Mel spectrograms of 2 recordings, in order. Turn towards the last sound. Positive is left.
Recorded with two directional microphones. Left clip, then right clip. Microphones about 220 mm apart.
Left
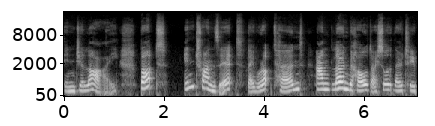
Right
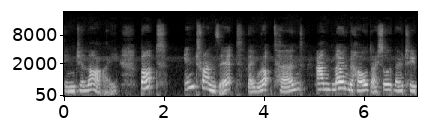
turn(degrees=45)  # may be behind; listen again after turning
